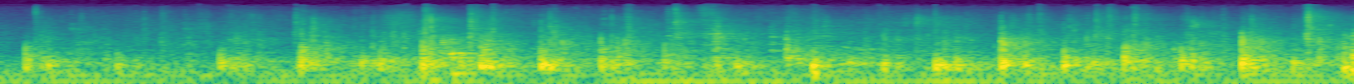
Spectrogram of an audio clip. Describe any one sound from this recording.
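Footsteps tap on a hollow wooden stage.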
